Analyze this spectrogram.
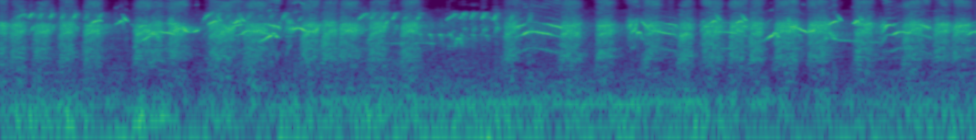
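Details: High, squeaky chattering from wild cinereous tits: clipped chirps and quick rising whistles in rapid irregular bursts, with several birds calling at once.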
